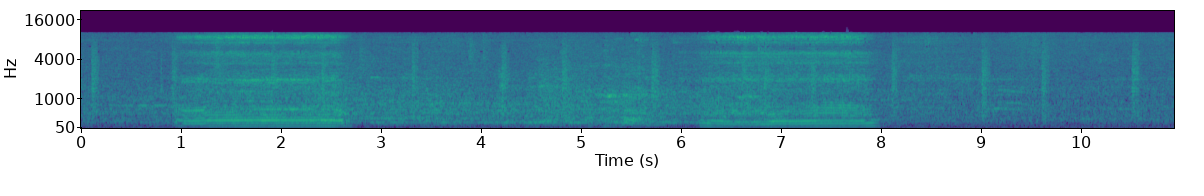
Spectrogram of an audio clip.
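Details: Two long, loud, buzzing snores on the in-breath, about 5 seconds apart, with quiet out-breaths between; an adult snoring in sleep.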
